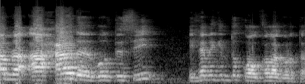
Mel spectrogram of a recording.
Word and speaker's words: أحد: أحد শেষে যে আমরা আহাদ বলতেছি এখানে কিন্তু কলকলা করতে হবে। আহাদ আহাদ একেবারে যদি বলি আহাদা হবে না, আহাদে হবে না। এখানে কলকলা মানে হলো প্রতিধ্বনি।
